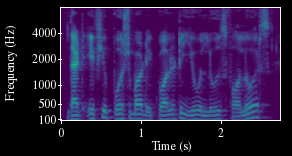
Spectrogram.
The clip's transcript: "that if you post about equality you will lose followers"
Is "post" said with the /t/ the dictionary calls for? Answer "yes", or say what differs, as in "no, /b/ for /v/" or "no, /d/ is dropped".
yes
